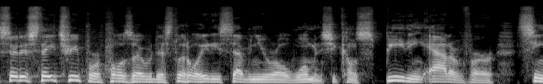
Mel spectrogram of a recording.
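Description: This is reading aloud in a natural voice. The intonation is lively.

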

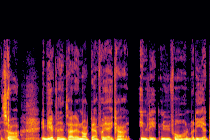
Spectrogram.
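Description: Somewhat breathy, a man talks at a fairly quick pace. His pitch is medium, and his intonation is fairly even. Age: 60s. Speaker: guest sharing personal story. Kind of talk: interview. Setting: studio.

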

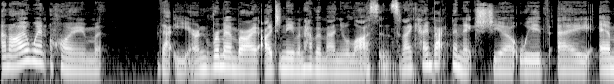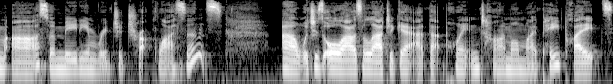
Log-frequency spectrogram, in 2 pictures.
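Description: A woman with an Australian accent talks at a fairly quick pace, her fairly low pitch varying in an ordinary way. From Western Australia, Perth suburbs. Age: 30s. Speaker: podcast host and agriculture worker. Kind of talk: casual solo monologue.

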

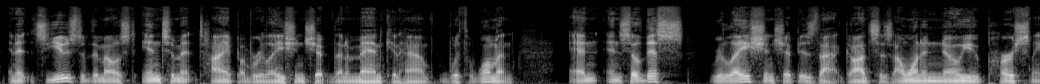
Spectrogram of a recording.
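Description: A man's very deep, low pitch with vocal fry, ordinary pitch variation and a moderate pace. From Canada, Toronto. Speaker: pastor. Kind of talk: interview.

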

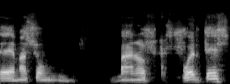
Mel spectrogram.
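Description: A man talks with a Spanish accent. The sound is dry and close, with no echo. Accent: Peninsular Spanish. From Spain. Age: 30s. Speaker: MMA fighter. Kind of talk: interview.

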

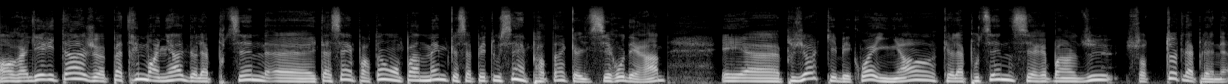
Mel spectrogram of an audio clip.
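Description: A man with a fairly high pitch and a dark, mellow tone speaks at a moderate pace with lively intonation, the sound dry and close with no echo.

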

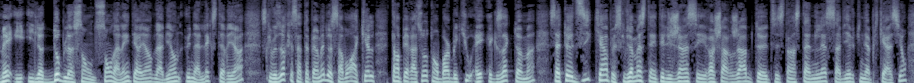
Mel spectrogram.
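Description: A man with a fairly high pitch speaks at a moderate pace in a dark, mellow, somewhat breathy voice with lively intonation, on a very clean, dry, close recording with a silent background and no echo. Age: 50s. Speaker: consumer tech columnist. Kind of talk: radio chronicle. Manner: animated.

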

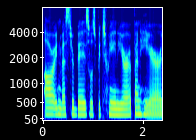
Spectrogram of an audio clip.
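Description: A woman with a Finnish accent talks at a fairly quick pace. The sound is dry and close with no echo, on a very clean recording with a silent background. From Finland. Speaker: startup founder. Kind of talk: interview.

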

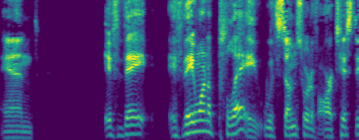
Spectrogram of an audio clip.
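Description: Over a quiet background, a man speaks with an American accent at a fairly slow pace. His voice is somewhat breathy. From New Hampshire, US. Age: 30s. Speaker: health podcaster and musician. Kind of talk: casual interview chat.

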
